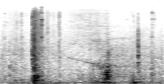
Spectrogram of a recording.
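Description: A hinged deck-compartment lid on gas struts being handled. There is a sharp click about half a second in, then a faint squeak that falls in pitch, a knock, and a couple of smaller clicks near the end.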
